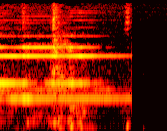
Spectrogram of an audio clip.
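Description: Electric bell rung in a parliamentary chamber to call members to a vote, a steady ringing tone that holds for about a second and a half, then cuts off abruptly, with faint background noise beneath.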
